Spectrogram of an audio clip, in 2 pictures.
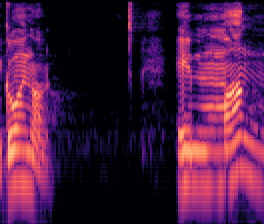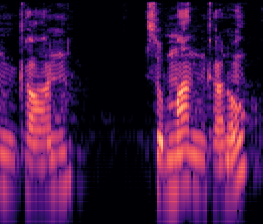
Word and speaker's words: mancano: Mancano is the real word, and they chop off the O for the poetry. The word A is what is known as a strong monosyllable, and it slightly doubles the next word if it starts with a consonant.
